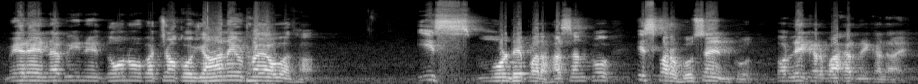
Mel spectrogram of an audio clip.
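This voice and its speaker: A man's voice: fairly high pitch, bright, forceful tone. A man preaching an emotional sermon, telling stories with lamenting cries. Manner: impassioned storytelling, lamenting cries.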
